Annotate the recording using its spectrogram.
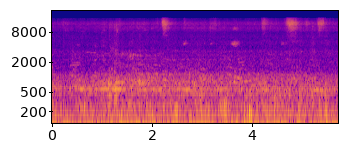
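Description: A passing train roars by on the next track.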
